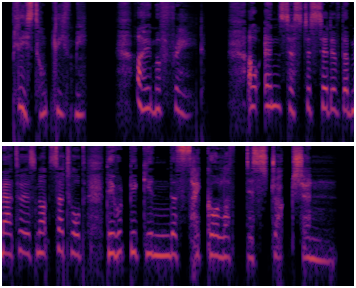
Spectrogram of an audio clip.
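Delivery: raspy, frightened, hoarse stage-whisper plea. First-person narrator calling to her mother not to leave her, hoarse whisper. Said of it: "I called to her in a hoarse whisper".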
